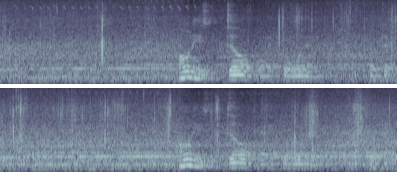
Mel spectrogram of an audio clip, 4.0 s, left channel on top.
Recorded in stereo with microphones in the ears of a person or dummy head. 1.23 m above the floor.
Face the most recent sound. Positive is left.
turn(degrees=20)  # may be behind; listen again after turning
